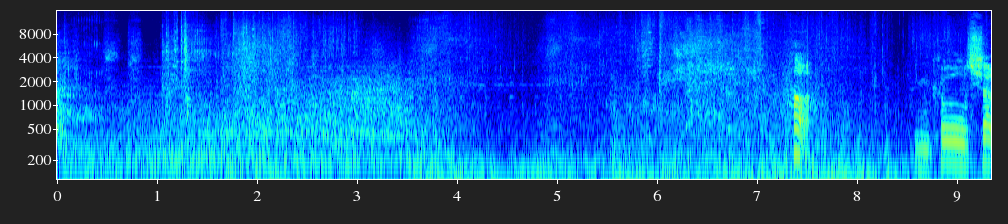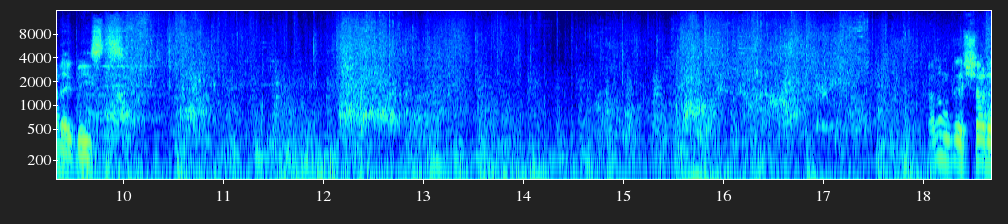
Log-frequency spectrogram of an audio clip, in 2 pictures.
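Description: Game combat sounds clash and whoosh.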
